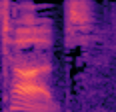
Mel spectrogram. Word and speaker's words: Taubes: Taubes.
